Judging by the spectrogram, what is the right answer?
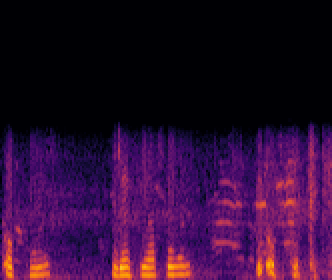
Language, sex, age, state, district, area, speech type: Hindi, female, 18-30, Rajasthan, Bharatpur, rural, conversation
